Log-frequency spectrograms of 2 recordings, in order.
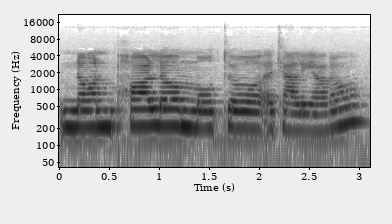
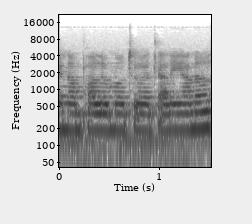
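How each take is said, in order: First: It is said slowly. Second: It is said fast.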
